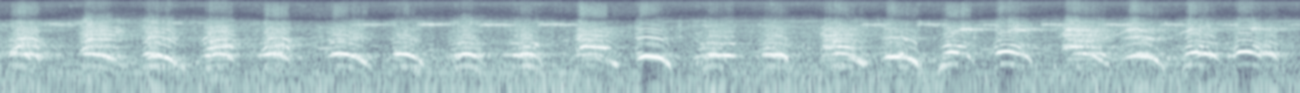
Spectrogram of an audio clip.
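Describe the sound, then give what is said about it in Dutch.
Crowd shouting at a border demonstration, many voices chanting loudly in steady, regular bursts that repeat about twice a second throughout. “Dit zijn geen live geluiden, dit zijn geluiden afkomstig van de demonstratie bij het grenshospitum.”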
